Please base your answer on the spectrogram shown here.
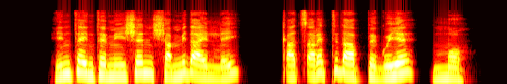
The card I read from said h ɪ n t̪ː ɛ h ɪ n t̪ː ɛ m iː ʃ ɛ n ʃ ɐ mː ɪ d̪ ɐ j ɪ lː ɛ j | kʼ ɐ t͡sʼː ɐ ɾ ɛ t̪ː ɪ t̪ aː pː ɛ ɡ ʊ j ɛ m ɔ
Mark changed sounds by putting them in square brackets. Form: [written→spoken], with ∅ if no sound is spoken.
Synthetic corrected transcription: h ɪ n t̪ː ɛ h ɪ n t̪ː ɛ m iː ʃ ɛ n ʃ ɐ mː ɪ d̪ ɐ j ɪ lː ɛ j | kʼ ɐ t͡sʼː ɐ ɾ ɛ t̪ː ɪ [t̪→d̪] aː pː ɛ ɡ ʊ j ɛ m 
